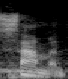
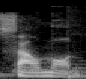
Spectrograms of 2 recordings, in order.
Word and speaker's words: salmon: it's the same thing also the word salmon and no it's not salmon the L just disappears let's move on to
